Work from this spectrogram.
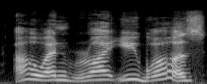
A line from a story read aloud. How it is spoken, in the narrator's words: cried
